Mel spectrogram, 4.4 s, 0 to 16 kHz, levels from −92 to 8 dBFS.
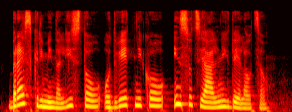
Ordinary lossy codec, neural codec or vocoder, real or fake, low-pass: none; none; real; 10.8 kHz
